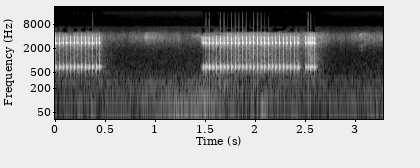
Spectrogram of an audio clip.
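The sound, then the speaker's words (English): A telephone rings in two trilling electronic bursts, a short one followed after a pause by a longer one, fairly loud with no voices. “I used her phone and called Wanda.”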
